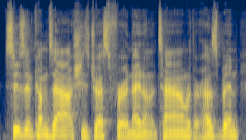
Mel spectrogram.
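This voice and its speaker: A man's voice: mid-range voice, steady tone, a little fast, a bit bright, no echo, clean studio sound. A man co-hosting a podcast, recapping a film in a chatty, joking way and laughing often. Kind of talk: casual chat.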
